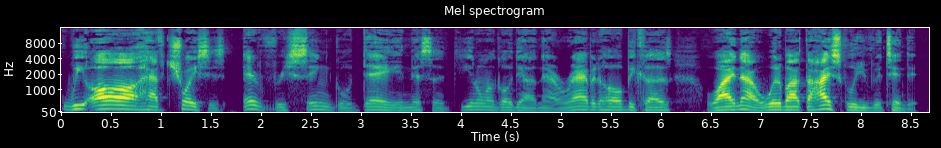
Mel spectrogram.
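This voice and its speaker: A man on a podcast laying out calm, practical advice in an easygoing, conversational way. His voice is mid-pitched and sounds dry and close. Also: moderate pace, no echo. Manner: calm, reasoning advice with "you know what I'm saying". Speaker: podcast co-host.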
